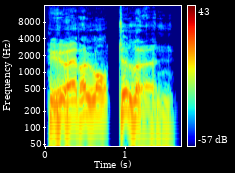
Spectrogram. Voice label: Male Human Hero Power; Antonidas; Jaina

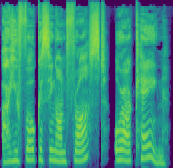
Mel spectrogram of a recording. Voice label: Female Human

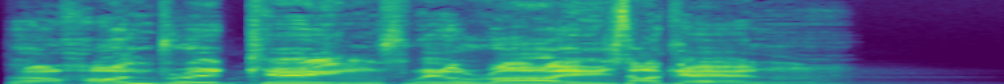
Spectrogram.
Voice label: Male Mogu Play

